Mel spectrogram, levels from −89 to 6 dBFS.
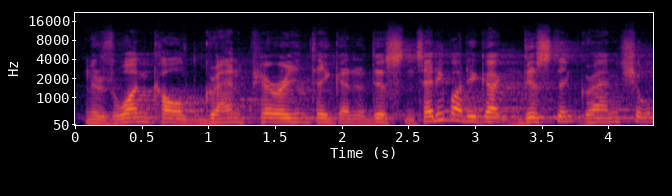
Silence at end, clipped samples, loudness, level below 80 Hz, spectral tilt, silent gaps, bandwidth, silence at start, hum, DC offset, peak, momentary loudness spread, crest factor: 0 s; under 0.1%; -29 LUFS; -80 dBFS; -4 dB/octave; none; 16.5 kHz; 0.1 s; none; under 0.1%; -12 dBFS; 5 LU; 18 dB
